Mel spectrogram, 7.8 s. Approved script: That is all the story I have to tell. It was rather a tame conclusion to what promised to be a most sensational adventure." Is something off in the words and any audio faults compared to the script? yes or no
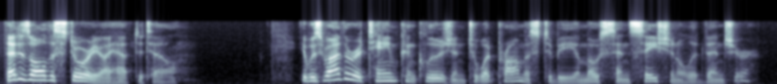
no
